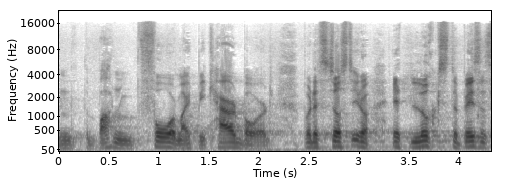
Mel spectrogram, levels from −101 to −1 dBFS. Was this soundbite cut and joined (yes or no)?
no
